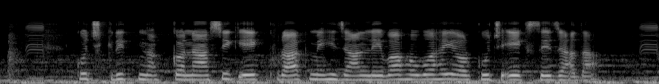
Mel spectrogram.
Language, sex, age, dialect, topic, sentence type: Magahi, female, 31-35, Western, agriculture, statement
